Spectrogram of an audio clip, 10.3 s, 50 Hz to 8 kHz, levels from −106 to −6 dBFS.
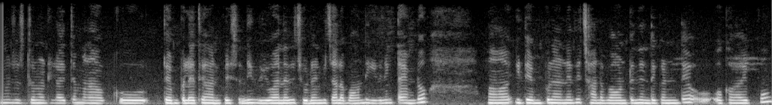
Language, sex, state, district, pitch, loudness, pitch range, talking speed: Telugu, female, Telangana, Nalgonda, 215 Hz, -17 LUFS, 210-225 Hz, 95 wpm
